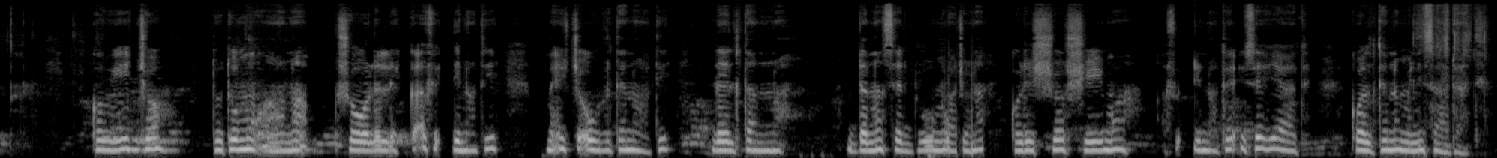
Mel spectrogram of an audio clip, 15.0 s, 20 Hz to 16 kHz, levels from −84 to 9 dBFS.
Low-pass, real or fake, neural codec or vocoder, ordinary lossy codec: 14.4 kHz; fake; vocoder, 44.1 kHz, 128 mel bands every 512 samples, BigVGAN v2; AAC, 64 kbps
